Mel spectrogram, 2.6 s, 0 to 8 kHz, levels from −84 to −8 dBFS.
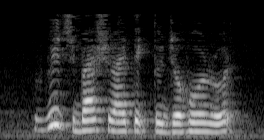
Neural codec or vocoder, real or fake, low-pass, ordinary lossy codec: none; real; 7.2 kHz; MP3, 24 kbps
